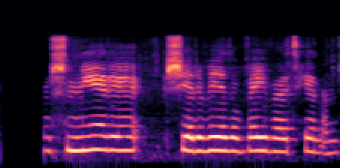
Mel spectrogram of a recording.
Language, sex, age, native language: Icelandic, male, 11, Icelandic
